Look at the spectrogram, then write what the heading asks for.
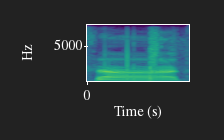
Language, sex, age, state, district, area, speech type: Urdu, male, 18-30, Delhi, South Delhi, urban, read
